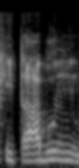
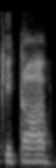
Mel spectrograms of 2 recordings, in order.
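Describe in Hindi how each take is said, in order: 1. शब्द के आख़िर में एक अतिरिक्त -un जुड़ा होता है। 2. शब्द किसी बिना हरकत वाले व्यंजन पर खत्म होता है। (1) "जब हम इसे प्रॉपर प्रोनाउंस करेंगे तो कहेंगे" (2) "जिस हरफ पे आप रुकते हैं ... तो हम कहते हैं"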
